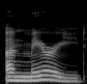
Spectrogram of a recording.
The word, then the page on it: unmarried: ʌnmǽrid; アンメリード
